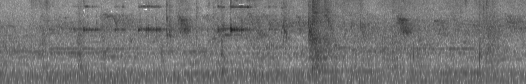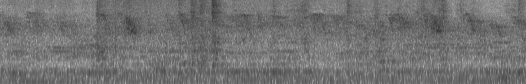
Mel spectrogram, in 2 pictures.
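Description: Birds chirping with short, repeated falling notes, with dove-like cooing, over a steady low hum.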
